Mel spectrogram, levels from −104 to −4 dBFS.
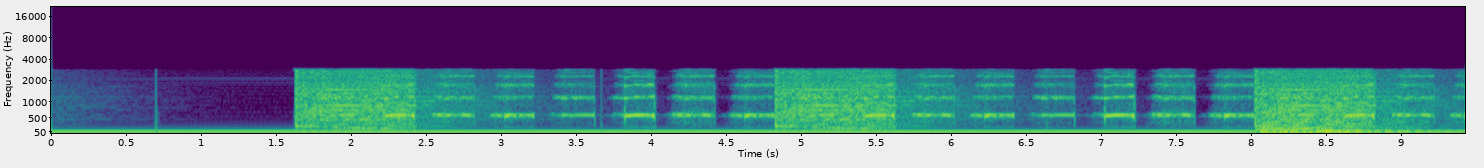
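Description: From start to finish the sound is gritty and metallic, with harsh, unrelated tones sitting over the top and the spectrum running hard up to a ceiling at 3 kHz. This is aliasing. The sample rate was cut, which fits a drop from 44.1 kHz to 6 kHz, without first filtering away content above the new half-rate. Everything higher folded back around 3 kHz into false frequencies, landing roughly 20 dB below the wanted signal.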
